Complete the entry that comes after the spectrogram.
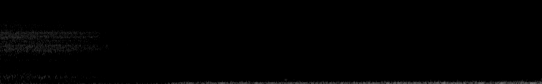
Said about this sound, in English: Purse your lips like you're breathing through a straw.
